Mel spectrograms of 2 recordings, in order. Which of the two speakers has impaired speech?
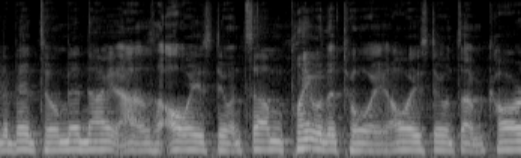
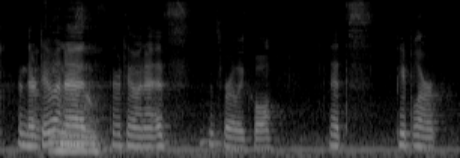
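The first: ALS; legs, arms and hands affected; quick progression, spastic legs, weak arms and hands.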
